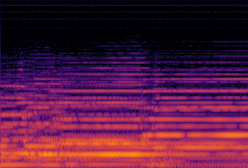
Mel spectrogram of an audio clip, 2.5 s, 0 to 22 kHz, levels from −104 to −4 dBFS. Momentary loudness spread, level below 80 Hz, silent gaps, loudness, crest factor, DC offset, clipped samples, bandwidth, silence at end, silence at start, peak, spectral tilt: 7 LU; -60 dBFS; none; -35 LUFS; 12 dB; under 0.1%; under 0.1%; 5.6 kHz; 0 s; 0 s; -24 dBFS; -8.5 dB/octave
